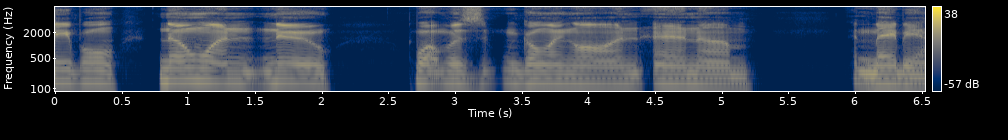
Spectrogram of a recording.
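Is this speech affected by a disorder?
Yes: ALS.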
